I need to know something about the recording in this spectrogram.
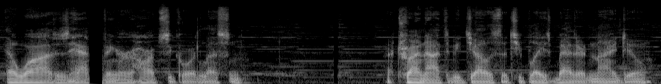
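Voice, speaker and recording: An actor playing a shrewd, suspicious middle-aged man who narrates his private thoughts in a measured, dry, musing way for a radio drama. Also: very deep voice. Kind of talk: intimate first-person radio drama narration.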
